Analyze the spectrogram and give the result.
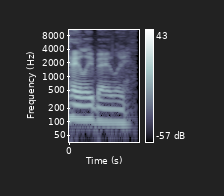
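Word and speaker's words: Halle Bailey: It is Haley Bailey.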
